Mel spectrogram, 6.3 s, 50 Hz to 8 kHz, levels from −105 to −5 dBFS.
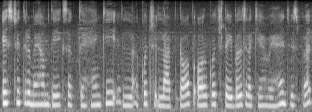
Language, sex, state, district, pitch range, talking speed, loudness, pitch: Hindi, female, Uttar Pradesh, Jalaun, 235-275 Hz, 190 wpm, -20 LUFS, 250 Hz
